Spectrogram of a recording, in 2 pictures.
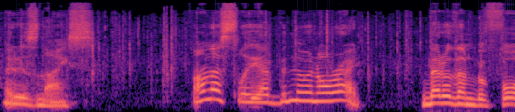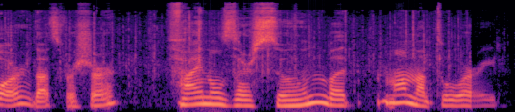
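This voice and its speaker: A woman's voice: mid-range voice, lively intonation, moderate pace, vocal fry, a little mellow. A woman playing an easygoing, wry young female student in a visual novel, with a casual, understated, natural delivery. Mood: relaxed. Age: young adult. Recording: music behind the voice. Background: background music.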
